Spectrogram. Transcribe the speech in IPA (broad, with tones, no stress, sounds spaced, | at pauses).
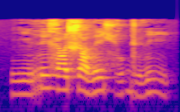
ŋ ĩ˨ r e˦ ɣ ɑ˦ ɕ ɑ˦˨ ð e˦ ç u˨˦ ɡ y˨ ð i˦˨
